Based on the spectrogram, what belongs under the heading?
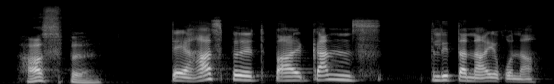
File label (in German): "hasbeln", wittlicher woerterbuch; das wittlicher woerterbuch; woerterbuch vertonung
